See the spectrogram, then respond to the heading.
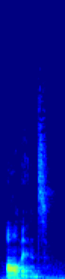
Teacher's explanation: Some people say that pronouncing the L is not correct, but this is a contentious debate. And I would say that pronouncing the L is okay. Almond.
